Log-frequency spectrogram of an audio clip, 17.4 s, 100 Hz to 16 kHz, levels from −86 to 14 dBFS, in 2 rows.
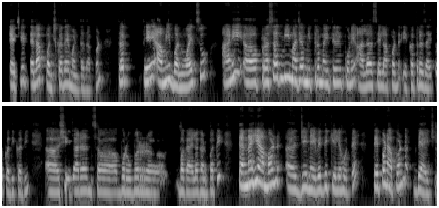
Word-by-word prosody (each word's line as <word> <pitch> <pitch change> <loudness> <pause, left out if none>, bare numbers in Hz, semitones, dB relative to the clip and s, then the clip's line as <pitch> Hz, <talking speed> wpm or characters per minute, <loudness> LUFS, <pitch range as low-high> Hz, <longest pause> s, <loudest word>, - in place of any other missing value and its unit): त्याचे 245 +5 -1
त्याला 275 0 +2
पंचकदय 250 +3 -1
म्हणतात 195 -4 -6
आपण. 185 - -10 0.4
तर 290 +1 +3 0.4
ते 290 +4 +6 0.2
आम्ही 275 +4 +6
बनवायचो 235 - +1 0.4
आणि 290 - +2
अ, 275 0 +6
प्रसाद 295 +5 +3
मी 360 +1 +5
माझ्या 305 -1 +4
मित्र-मैत्रिणी 275 -1 +1
कोणी 265 +1 -2
आलं 235 -2 +1
असेल, 235 -1 -4
आपण 220 +2 -4
एकत्र 225 +3 -4
जायचो 210 +1 -6
कधी-कधी 200 +2 -7 0.3
अ, 210 - -4 0.2
शेजाऱ्यांचं 205 -1 -3
बरोबर 215 0 -3
अ, 200 - -3 0.6
बघायला 205 -1 -1
गणपती. 210 - -4 0.3
त्यांनाही 305 +5 +7
आपण 305 0 +5 0.5
जे 260 +1 0
नैवेद्य 235 +2 0
केले 230 -2 -1
होते 215 -3 -6 0.3
ते 265 - +3
पण 310 -1 +5
आपण 270 +4 0 0.3
द्यायचे. 190 -5 -3
235 Hz, 130 wpm, -22 LUFS, 210-280 Hz, 0.6 s, त्यांनाही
